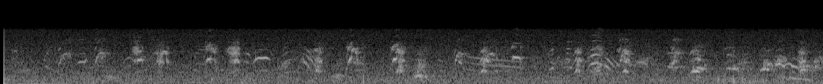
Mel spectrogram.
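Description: Dogs barking over and over, several short barks a second, some with a higher whining edge.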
